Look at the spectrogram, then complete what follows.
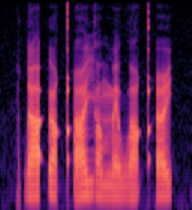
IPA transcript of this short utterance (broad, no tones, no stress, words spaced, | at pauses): ɗaʔɯ qʼɛjʌmɛ wʌqʼi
